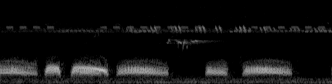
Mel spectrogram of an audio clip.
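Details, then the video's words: Wild, aggressive spotted dove answering a decoy bird during a luring session: a series of low, hollow coos, some short and some drawn out, separated by brief pauses, over a steady high insect-like buzz. "Pikat tekukur ketemu tekukur liar garang"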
